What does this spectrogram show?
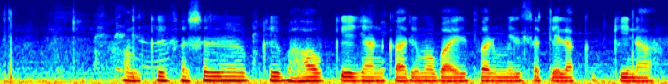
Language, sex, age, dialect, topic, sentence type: Bhojpuri, male, 25-30, Western, agriculture, question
